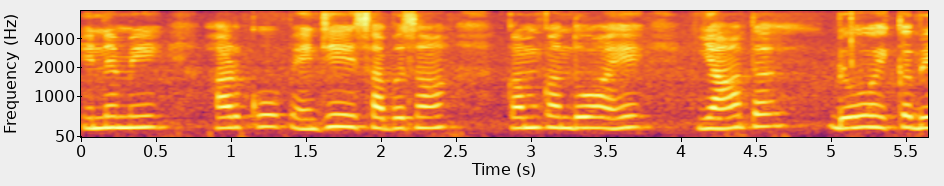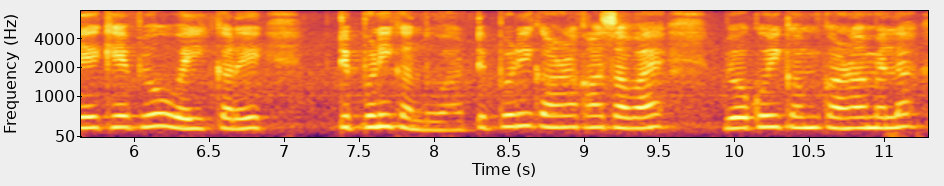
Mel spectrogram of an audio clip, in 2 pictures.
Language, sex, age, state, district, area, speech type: Sindhi, female, 30-45, Maharashtra, Thane, urban, spontaneous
